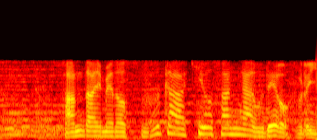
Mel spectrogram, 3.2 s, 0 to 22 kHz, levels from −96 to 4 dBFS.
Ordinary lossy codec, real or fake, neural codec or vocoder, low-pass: none; fake; vocoder, 22.05 kHz, 80 mel bands, WaveNeXt; 3.6 kHz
